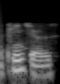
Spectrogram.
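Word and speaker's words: pintxos: For those that don't know what pintos is, or how did you pronounce that? I totally screwed up. – Yeah, no, that's correct. Yeah, pinchos.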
